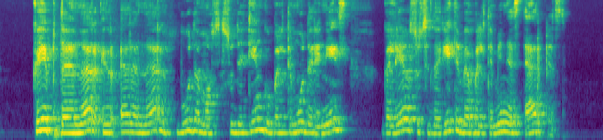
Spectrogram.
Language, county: Lithuanian, Vilnius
